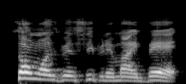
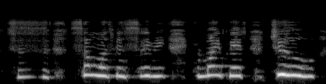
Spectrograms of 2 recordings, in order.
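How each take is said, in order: First: It is roared loudly in Papa Bear's voice. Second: It is stuttered nervously in Baby Bear's voice.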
